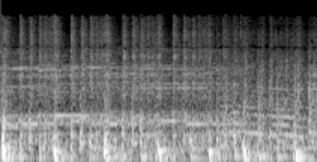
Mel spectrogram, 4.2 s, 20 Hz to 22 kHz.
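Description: A Maharashtrian banjo band playing: a keyed banjo melody over bass drum and dhol beats, with a steady strike about every 0.7 seconds.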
